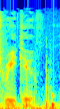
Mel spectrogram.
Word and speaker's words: Redux: And then you got the Fail Mary in Redux, Atlanta. And then you got, It's redo. It's the X is silent, sort of like the D is silent in Django.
